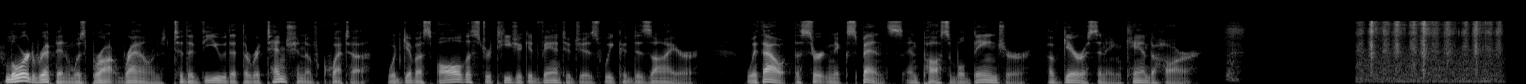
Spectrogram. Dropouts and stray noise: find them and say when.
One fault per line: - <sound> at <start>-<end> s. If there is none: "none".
- sniff at 12.2-12.5 s
- breath at 13.6-15.1 s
